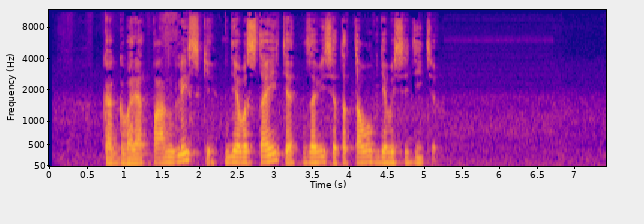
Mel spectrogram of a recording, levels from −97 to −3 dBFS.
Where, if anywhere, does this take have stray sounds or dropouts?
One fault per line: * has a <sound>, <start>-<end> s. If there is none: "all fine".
all fine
